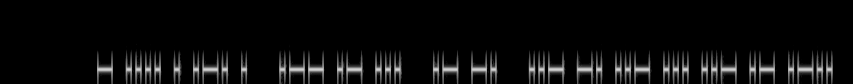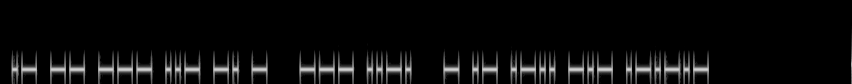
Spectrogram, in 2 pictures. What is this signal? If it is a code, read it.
Morse code, heard as a keyed tone, about 25 wpm, 700 Hz. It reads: THERE WAS AN UNUSUAL AMOUNT OF TALK.
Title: Sentences from Top 1400 Words 25wpm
